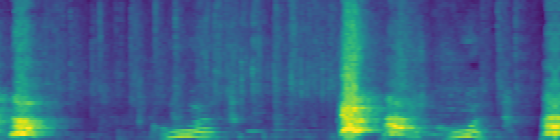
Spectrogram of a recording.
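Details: Dog giving a few sharp barks mixed with short arched yelping or whining tones, with a human voice audible in the background between calls.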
